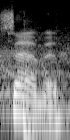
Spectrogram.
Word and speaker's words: salmon: a human catching a salmon huh somebody said did you really just pronounce the L my fault salmon salmon I don't know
